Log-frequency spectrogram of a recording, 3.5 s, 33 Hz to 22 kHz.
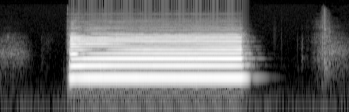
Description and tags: Part of the Good-sounds dataset of monophonic instrumental sounds.
instrument::sax_baritone
note::D
octave::2
midi note::26
good-sounds-id::5297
